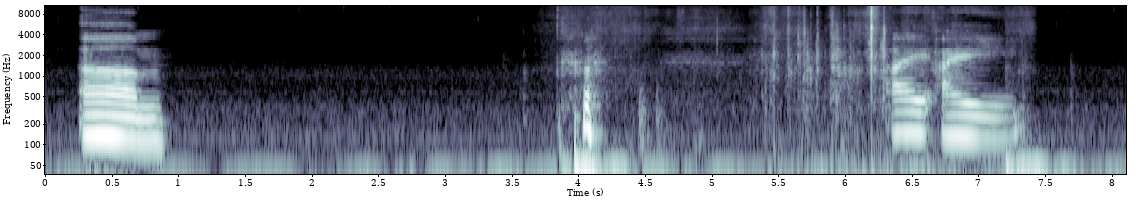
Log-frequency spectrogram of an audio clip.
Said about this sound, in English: Wow, does my paper really make that kind of a sound size? No. Maybe it was just extra sharp. I might actually have to edit that out.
